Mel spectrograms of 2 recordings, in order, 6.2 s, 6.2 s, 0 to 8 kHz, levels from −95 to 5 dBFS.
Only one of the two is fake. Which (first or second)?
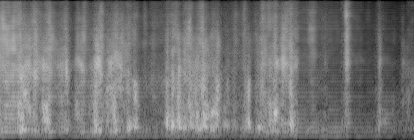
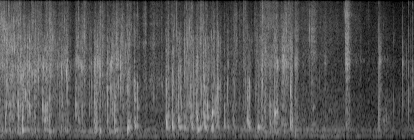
first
